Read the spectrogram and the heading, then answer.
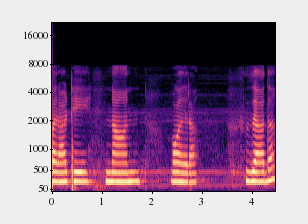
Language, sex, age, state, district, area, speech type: Urdu, female, 18-30, Bihar, Gaya, urban, spontaneous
